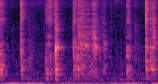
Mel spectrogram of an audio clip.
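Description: Repeated stirring of egg rice masala in a pan: a spoon scrapes and clinks against the metal several times in an uneven rhythm. A faint sizzle sits underneath, and no one speaks.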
